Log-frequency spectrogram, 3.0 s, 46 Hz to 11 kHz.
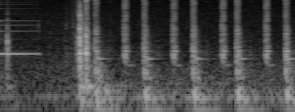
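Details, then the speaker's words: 2007 Saturn ION failed cold start after sitting for months, everything off: short chime, then quick even clicks about five a second with no cranking; battery has enough to beep but not crank. Owner suspects dead battery or loose wiring, since battery tested fine on charger. "yeah. When she's blinking like that, she's done. She's got enough to beep, but not enough to crank her over."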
